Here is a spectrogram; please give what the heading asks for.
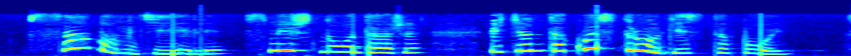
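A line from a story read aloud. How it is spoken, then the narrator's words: Laughing exclamation. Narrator (Russian): со смехом воскликнула Луси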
